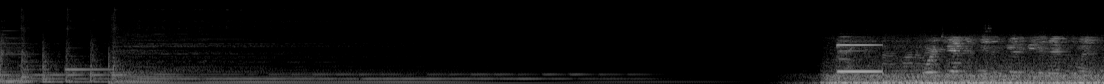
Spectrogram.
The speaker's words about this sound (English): We're on a Long Island Railroad train from Penn Station to Port Jefferson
